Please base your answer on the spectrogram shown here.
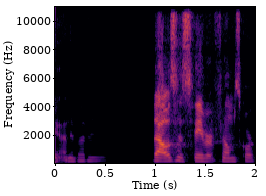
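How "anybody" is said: the same question dropped much softer, trailing off; quieter repeat. Real, not acted. Speaker to silent audience, soft trailing repeat. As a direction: ask the crowd again under the breath.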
